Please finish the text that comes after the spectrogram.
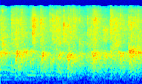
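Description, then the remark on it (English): A crowd applauds steadily for the intros just given, a dense wash of many hands clapping together at an even, sustained loudness throughout, with a faint murmur of voices mixed in. “Can we just give a round of applause for those?”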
